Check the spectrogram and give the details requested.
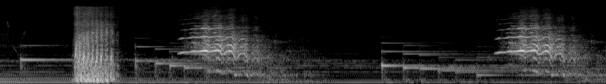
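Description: A horse whinnies twice, two wavering high calls about three seconds apart, after a short breathy burst about a second in. Soft piano music plays underneath.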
